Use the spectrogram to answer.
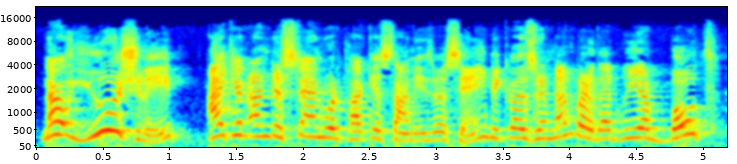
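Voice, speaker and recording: A man's voice: extremely high pitch, animated, moderate pace, fairly bright tone. A male university lecturer whose first language is Hindi, giving a classroom lecture. He repeats key words for emphasis and asks and answers his own questions. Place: lecture hall.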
